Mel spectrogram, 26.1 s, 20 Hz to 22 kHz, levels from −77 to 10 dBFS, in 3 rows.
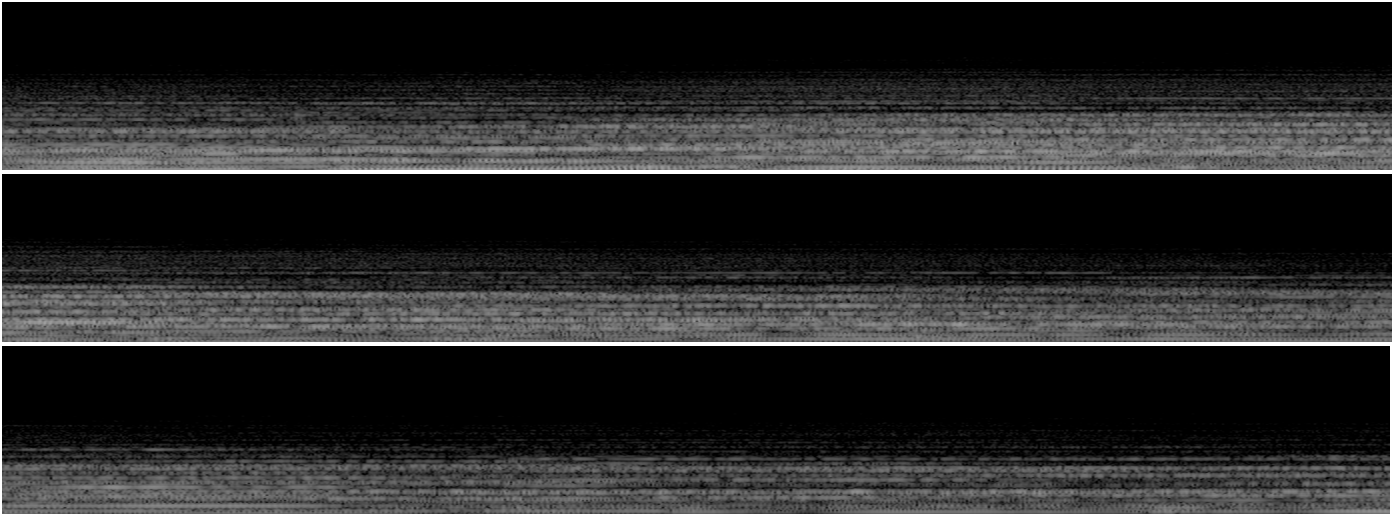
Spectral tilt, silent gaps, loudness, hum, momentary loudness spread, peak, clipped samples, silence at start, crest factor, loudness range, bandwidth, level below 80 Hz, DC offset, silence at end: -9.5 dB/octave; none; -30 LUFS; none; 9 LU; -14 dBFS; under 0.1%; 0 s; 16 dB; 8 LU; 6.4 kHz; -36 dBFS; under 0.1%; 0 s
